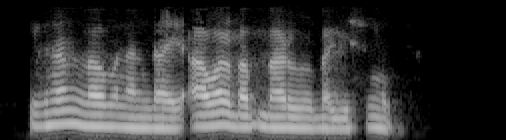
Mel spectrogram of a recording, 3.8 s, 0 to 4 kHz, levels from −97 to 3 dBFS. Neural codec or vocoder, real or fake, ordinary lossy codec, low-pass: codec, 16 kHz, 8 kbps, FunCodec, trained on Chinese and English, 25 frames a second; fake; AAC, 24 kbps; 3.6 kHz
